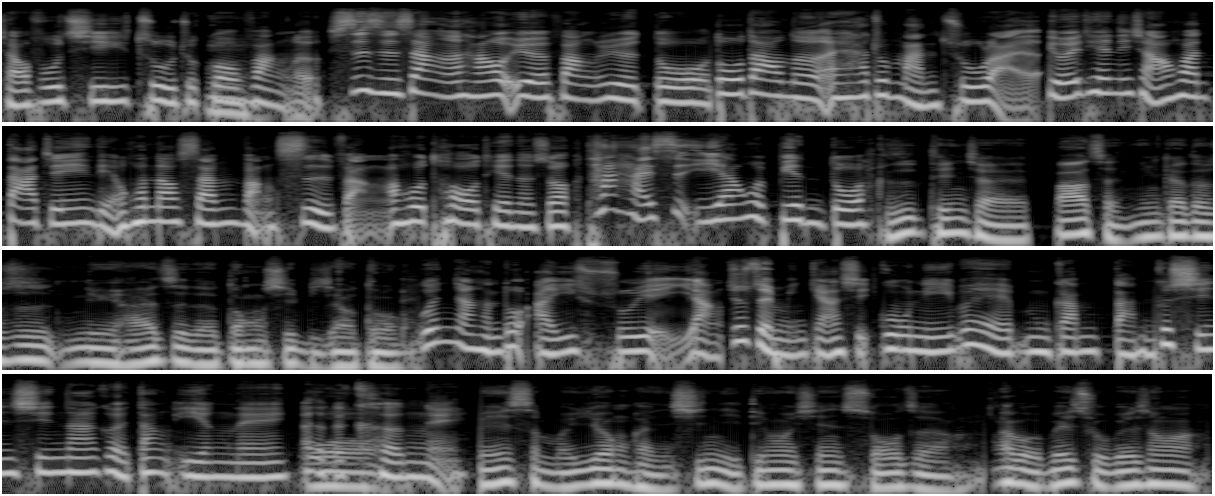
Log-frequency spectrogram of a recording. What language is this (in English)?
Chinese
